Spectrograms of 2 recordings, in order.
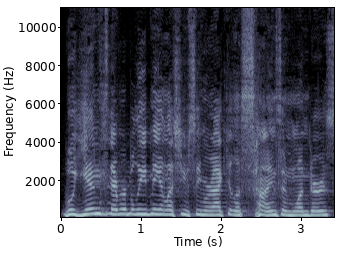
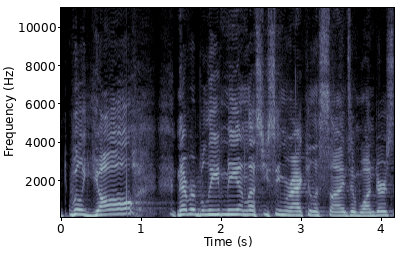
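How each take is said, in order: First: The Jesus line with a mild Pittsburgh "yins"; Pittsburgh version. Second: The Jesus line recast with a mild Southern "y'all"; Southern Delaware version. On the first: Pastor shouting out to Pittsburghers, a light mock Pittsburgh accent. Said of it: "Or the Pittsburgh version". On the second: Pastor joking to the congregation, a light mock Southern accent. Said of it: "the New Southern Delaware version". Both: Pretend.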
